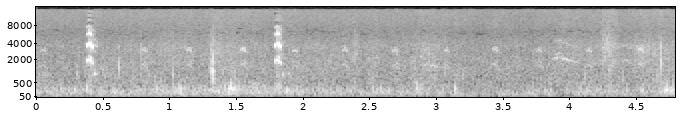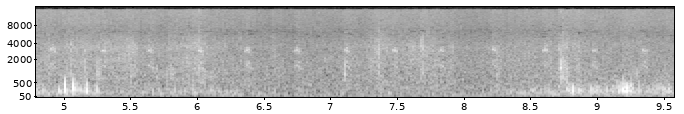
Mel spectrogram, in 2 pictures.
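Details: Prairie dogs in Badlands National Park, South Dakota, USA, on October 12, 2013: two sharp, high, harmonic chirping barks in the first two seconds, then fainter scattered chirps over a low, rumbling, wind-like background.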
